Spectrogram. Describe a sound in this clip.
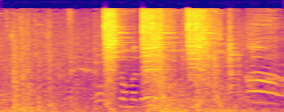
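A sword slashes with sharp swishing hits.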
